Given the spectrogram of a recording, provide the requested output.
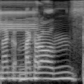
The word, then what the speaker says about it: macarons: So I got macaroons from Napa. – That's not how you say it. – Macarons. – How do you say it? – Macarons.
